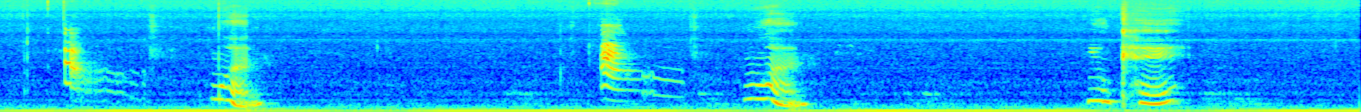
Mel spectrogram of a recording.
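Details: Female tuxedo house cat 'talking' about her unmet needs indoors; five separate meows spaced about two seconds apart, each sliding downward in pitch, the last one a wavering, trilled meow, with a low hum throughout.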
